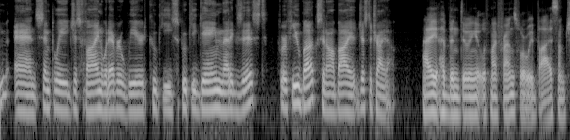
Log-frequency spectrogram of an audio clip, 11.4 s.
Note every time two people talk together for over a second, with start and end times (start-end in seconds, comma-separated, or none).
none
